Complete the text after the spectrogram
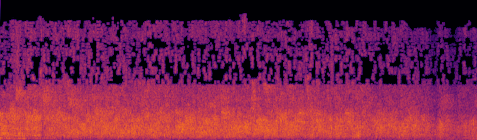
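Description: An audience breaks into sustained applause, a dense wash of many hands clapping at an even loudness for about six seconds before easing slightly at the end, with no talking over it.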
